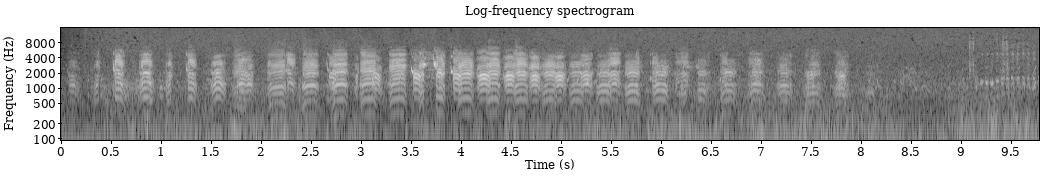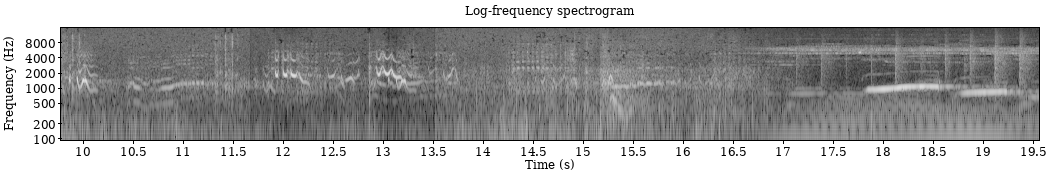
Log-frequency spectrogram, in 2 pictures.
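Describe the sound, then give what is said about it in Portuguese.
Adult seabirds call while chicks answer at a creche: dense, overlapping braying and nasal calls mix with high whistling peeps and chattering cries, continuing steadily throughout. “os chamados são incríveis, assim. A gente consegue ter a memória auditiva desses adultos chamando e os filhotes respondendo.”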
